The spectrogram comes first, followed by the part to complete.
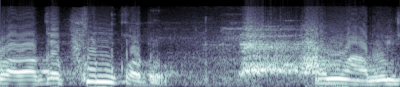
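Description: A woman speaking Bengali in quick, broken phrases, with a breathy hiss partway through and the word "Ma" near the end.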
